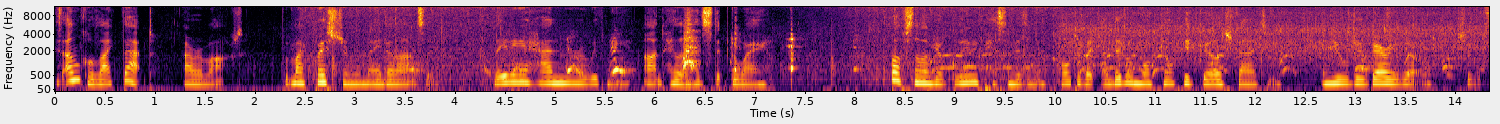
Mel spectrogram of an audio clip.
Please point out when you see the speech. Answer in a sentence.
The speech can be heard from 0.0 to 7.2 s and from 8.3 to 14.2 s.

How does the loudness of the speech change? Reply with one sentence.
The volume of the speech stays about the same.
